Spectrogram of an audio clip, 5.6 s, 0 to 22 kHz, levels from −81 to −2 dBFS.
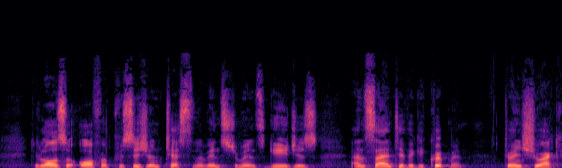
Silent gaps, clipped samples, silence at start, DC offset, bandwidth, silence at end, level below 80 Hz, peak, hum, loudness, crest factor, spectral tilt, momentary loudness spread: none; under 0.1%; 0.35 s; under 0.1%; 15 kHz; 0 s; -72 dBFS; -6 dBFS; none; -26 LUFS; 20 dB; -3.5 dB/octave; 11 LU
